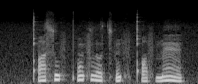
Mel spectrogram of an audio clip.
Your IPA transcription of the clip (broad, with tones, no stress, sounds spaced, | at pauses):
qʼ ʌ˨˦ s u˦ f pʼ ɔ̃˦ f l ʊ˧˩˧ t͡sʼ ũ˨˦ f qʼ ɔ˨˩ f m ɛ̃˥˨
